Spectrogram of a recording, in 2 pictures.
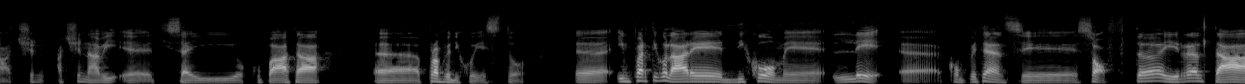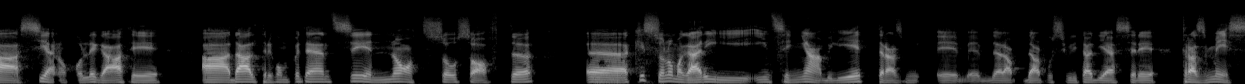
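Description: No technical faults are audible anywhere in the speech recording.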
